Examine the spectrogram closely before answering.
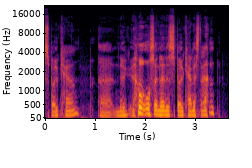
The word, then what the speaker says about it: Spokane: it that way hi song from Spokane it's pronounced Spokane no also known as Spokane is that is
